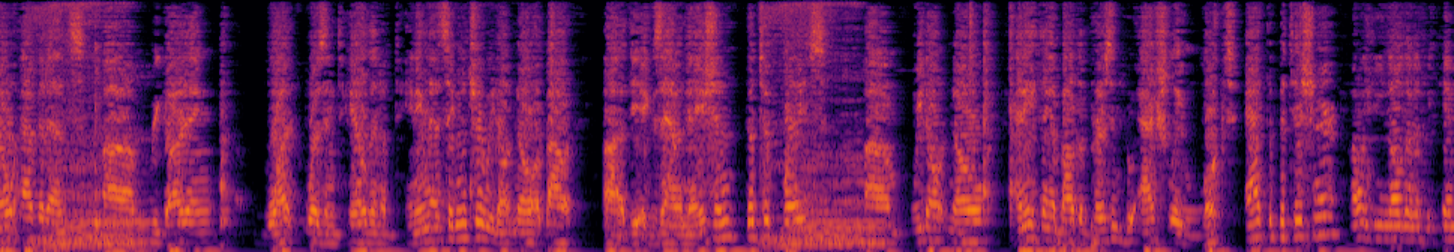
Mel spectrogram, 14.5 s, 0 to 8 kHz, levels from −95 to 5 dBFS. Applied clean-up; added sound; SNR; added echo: classical method WPE with log-MMSE.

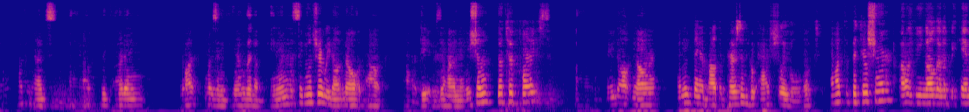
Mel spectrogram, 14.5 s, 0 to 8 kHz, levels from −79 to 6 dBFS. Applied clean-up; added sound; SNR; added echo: neural mask model DeepFilterNet 3.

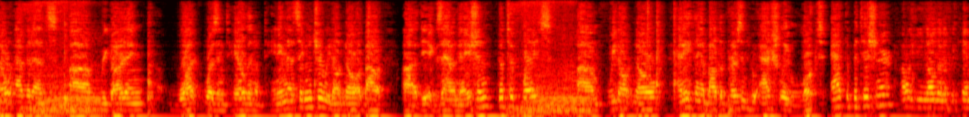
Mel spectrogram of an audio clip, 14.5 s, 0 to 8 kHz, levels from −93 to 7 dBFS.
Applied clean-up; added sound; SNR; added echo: none; Engine; 6 dB; reverberation time 0.2 s.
